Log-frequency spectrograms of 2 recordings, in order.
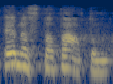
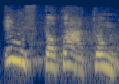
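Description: First: "إن استطعتم" with thick, dark s and t; mistaken heavy s. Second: Slow "إن استطعتم" with thin s and t; light, clear s. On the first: Teacher mimicking the student's mistake, heavy s. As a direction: darken the whole of "استطعتم". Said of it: "ما تقوليش". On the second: Teacher modelling for a student, light clear s. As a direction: keep "است" light, only the ط heavy. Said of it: "تقولها زي ما أنا قلتها". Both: Shown as a demonstration.

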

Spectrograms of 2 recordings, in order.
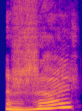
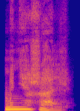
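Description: First: High, rising scoffing "Жаль?"; incredulous grumble. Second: Calm regret. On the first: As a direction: throw "Жаль?" back in disbelief, pitch shooting up. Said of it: "буркнула та". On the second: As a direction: say "Мне жаль" simply and calmly, no edge. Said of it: "спокойно произнесла". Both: Acted.

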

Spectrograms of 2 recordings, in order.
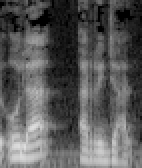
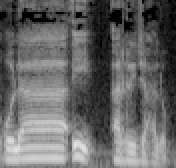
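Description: First: أولى with its vowel kept brief, as Tamim say it; the Tamimi أولى, short and quick; Tamimi short form. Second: أولئي lengthened, the Hijazi way; المد في أولئي ببطء; Hijazi long form. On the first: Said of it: "على لغة تميم". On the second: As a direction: stretch أولئي with a long drawn vowel, slowly. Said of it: "والحجازيون يمدون". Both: Shown as a demonstration.

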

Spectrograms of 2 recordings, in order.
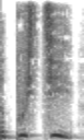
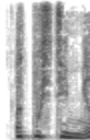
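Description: First: Shout. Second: Yelling. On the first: Bella to Edward carrying her, yelling to let go. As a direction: pitch leaps high, loud cry of отпусти. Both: A narrator's reading. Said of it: "закричала я".

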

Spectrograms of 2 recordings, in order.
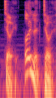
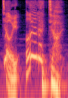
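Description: First: Restrained angry growl from the son; acted roar without much volume; exasperated roar. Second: High, quick exasperated wail; acted high-pitched angry outcry; screeching outrage. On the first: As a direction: growl it out, fed up. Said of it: "Kha gầm lên". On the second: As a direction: screech it like a fed-up wife. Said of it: "Mụ Hoa gào lên". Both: A narrator's reading.

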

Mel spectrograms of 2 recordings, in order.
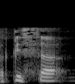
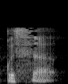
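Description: First: قثاء with a short i after the qaf; kasra on the qaf. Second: قثاء with a short u after the qaf; damma on the qaf. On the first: Teacher showing students the commoner form, قثاء with i on the qaf. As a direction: say قثاء as "qiththa", i in the first syllable. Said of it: "الكسر أشهر". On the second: Teacher showing students the variant reading, قثاء with u on the qaf. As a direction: say قثاء as "quththa", u in the first syllable. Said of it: "وقد تضم قافه". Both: Shown as a demonstration.

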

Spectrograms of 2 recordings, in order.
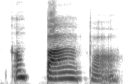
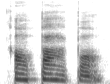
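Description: First: Lassan, hangosan, gúnyosan felkiáltva; csodálkozó, lassú felkiáltás. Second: Said in the usual way. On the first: A narrator's reading. (a kurátor felesége gúnyosan felkiált, lassan és hangosan) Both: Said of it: "kiáltotta a kurátor felesége".

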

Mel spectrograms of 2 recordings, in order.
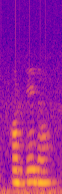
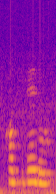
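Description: First: Said in the usual way. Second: Cordero as "cotderu". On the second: Shown as a demonstration. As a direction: stop for the first R of Cordero, final u. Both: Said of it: "confusión de R y T al final de sílaba".

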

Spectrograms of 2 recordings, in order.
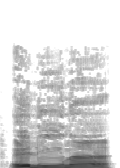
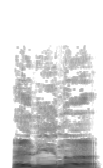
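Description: First: High, slow, drawn-out call; desperate call. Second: Calling out. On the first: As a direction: stretch the name out, calling into the woods. Searching, calling her name. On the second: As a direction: call out for her through the smoke. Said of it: "позвал он". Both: A narrator's reading.

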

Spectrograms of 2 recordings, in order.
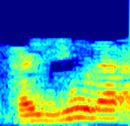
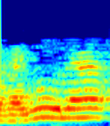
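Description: First: هيولى with a doubled, held y. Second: هيولى with a single y; light ya. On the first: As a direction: say هيولى as hay-yuula. (هيولى بتشديد الياء) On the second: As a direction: say هيولى as ha-yuula, without doubling. (هيولى بتخفيف الياء) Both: Shown as a demonstration. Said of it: "بضم الياء مخففة أو مشددة".

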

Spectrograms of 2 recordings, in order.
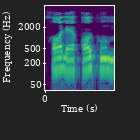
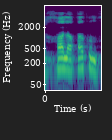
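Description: First: خلقكم with heavy خ, light ل, then heavy ق; heavy, light, heavy across خلقكم. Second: خلقكم with the ل made heavy like the letters around it; thin lam mistake. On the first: Teacher showing the correct pattern. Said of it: "نفخم ثم نرقق ثم نفخم". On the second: Teacher demonstrating the wrong heavy ل. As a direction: let the ل in خلقكم go dark by mistake. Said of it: "لو لم ننتبه نقول". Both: Shown as a demonstration.

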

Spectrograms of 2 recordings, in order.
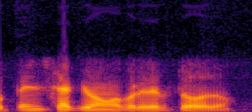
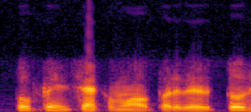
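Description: First: "vamos a perder todo" as a statement, falling on TODO; retold firm answer, "todo" dropping at the end; respuesta citada. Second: "vamos a perder todo" as a quick question, rising on TODO; retold question, lifting the end of "todo"; pregunta citada. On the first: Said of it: "y digo". ("todo" afirmado, bajando al final) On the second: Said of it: "ayer Rebeca me decía". ("todo" en tono de pregunta, subiendo al final)

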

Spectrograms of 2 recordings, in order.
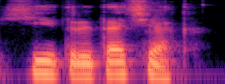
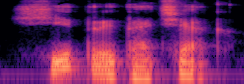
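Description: First: Slow, musing remark at normal volume; said to oneself. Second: Slow, soft near-whisper. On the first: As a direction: say it slowly to yourself, reflecting. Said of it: "сказал я сам себе". (медленно, про себя) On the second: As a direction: murmur it slowly under the breath. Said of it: "прошептал он". (медленным тихим шёпотом) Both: A narrator's reading.

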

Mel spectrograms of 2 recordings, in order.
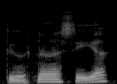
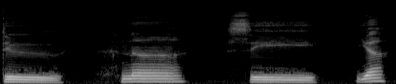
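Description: First: Said in the usual way. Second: Very slow, long held syllables; teacher sounding a word out slowly. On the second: Shown as a demonstration. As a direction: stretch each syllable out with long pauses between. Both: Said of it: "it's pronounced like this".

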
